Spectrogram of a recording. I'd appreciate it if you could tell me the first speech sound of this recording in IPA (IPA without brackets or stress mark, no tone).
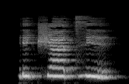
ɾ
